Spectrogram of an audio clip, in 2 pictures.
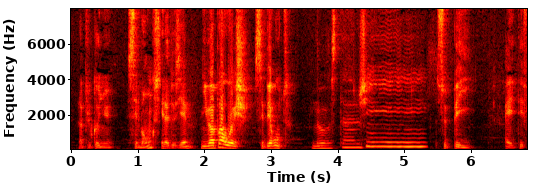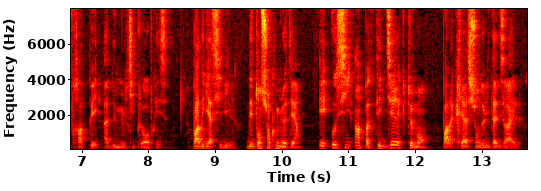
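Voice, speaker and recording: A man reviewing a film in casual, energetic slang, talking straight to his viewer as host of his channel. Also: medium pitch.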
